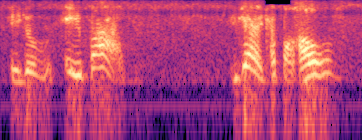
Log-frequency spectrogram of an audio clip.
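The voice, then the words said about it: Imitated Louisiana accent. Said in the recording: “he's from Louisiana, so he has a terrible accent.”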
